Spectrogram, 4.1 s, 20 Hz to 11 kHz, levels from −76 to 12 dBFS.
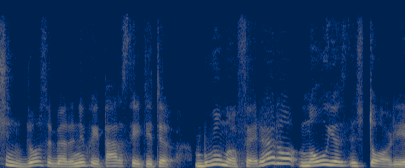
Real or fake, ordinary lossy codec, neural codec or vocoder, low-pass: fake; AAC, 64 kbps; codec, 16 kHz in and 24 kHz out, 0.9 kbps, LongCat-Audio-Codec, fine tuned four codebook decoder; 9.9 kHz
